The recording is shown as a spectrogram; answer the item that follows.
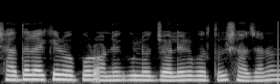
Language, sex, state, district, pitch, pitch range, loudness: Bengali, female, West Bengal, Cooch Behar, 200 Hz, 195-215 Hz, -14 LUFS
